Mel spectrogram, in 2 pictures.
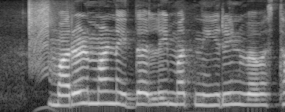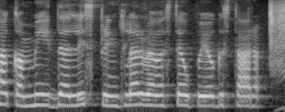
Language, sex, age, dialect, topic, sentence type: Kannada, female, 18-24, Northeastern, agriculture, statement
